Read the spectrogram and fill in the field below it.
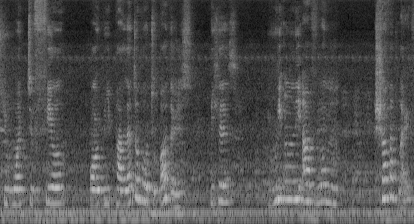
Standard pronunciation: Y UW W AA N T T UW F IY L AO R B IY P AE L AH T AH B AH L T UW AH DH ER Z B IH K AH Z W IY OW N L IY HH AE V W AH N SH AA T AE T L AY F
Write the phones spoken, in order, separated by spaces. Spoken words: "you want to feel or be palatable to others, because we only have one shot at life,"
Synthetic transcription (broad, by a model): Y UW W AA N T T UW F IY L AO R B IY P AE L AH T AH B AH L T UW AH DH ER Z B IH K AH Z W IY OW N L IY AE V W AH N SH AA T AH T L AY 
